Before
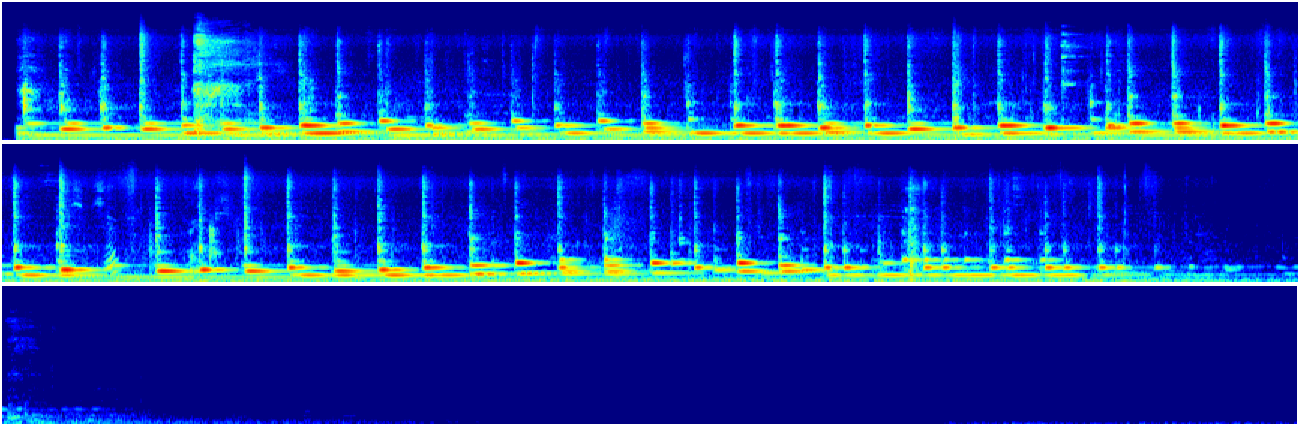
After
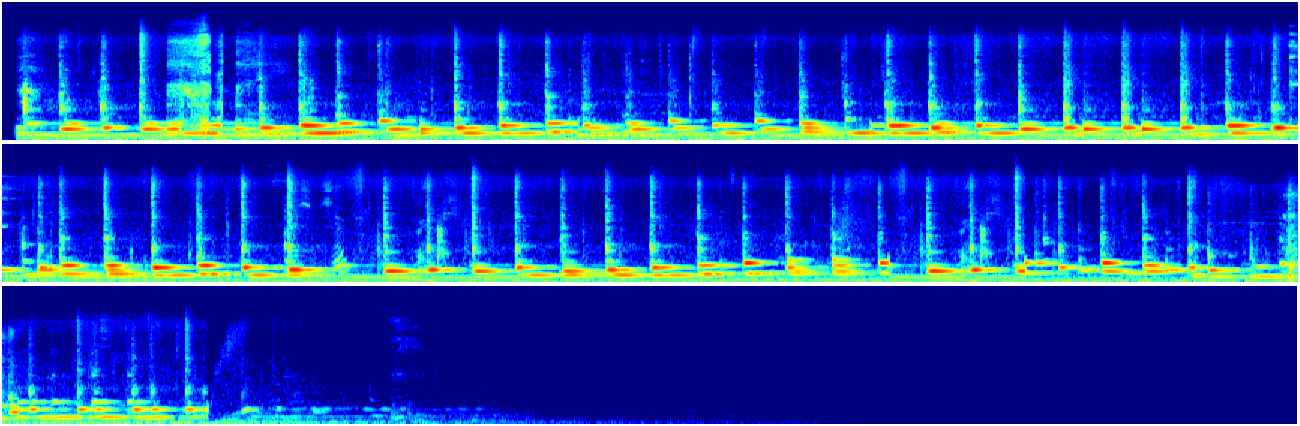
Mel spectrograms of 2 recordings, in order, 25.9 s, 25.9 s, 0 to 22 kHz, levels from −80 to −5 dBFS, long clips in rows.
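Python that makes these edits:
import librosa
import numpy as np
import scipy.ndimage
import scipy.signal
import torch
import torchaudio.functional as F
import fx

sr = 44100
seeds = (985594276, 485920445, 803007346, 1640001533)

y = fx.edit(x, sr, fx.reverse_span(start_s=1.1, length_s=0.46),
    fx.cut(start_s=4.74, length_s=0.31),
    fx.repeat(start_s=6.08, length_s=0.39, count=3),
    fx.duplicate(start_s=9.41, length_s=0.91, to_s=13.03),
    fx.duplicate(start_s=10.92, length_s=1.05, to_s=2.79),
    fx.speed_span(start_s=14.25, length_s=0.58, speed=0.82),
    fx.tape_start(start_s=16.09, length_s=0.27), tone=tone)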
